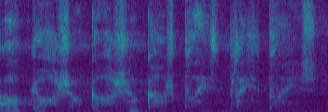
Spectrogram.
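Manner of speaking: whispered frantic pleading; panicked kid whispering in church; desperate whisper. Retold or imitated. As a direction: beg under your breath. Boy praying friend won't notice.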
